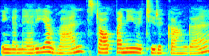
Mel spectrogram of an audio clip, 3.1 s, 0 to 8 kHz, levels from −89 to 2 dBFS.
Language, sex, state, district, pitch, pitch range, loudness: Tamil, female, Tamil Nadu, Nilgiris, 200 Hz, 180-220 Hz, -17 LUFS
